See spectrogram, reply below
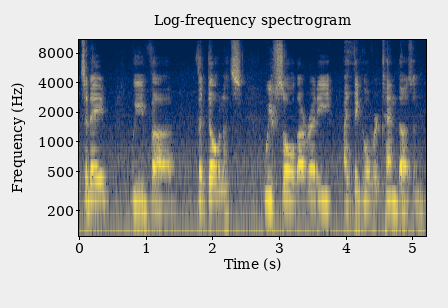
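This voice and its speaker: Man in his thirties, distant, over loud hum. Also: mid-range voice, moderate pace. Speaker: deli owner being interviewed. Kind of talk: casual interview answers. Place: indoors in a deli, seated at table. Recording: distant mic, loud hum of air conditioning.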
